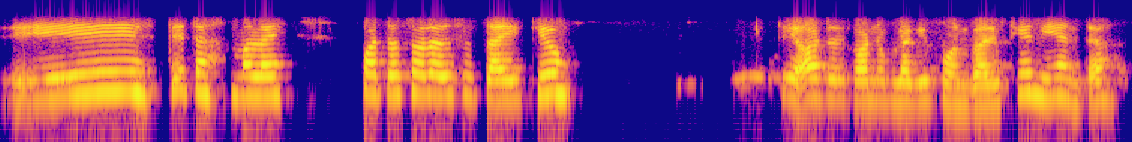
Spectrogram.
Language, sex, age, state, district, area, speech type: Nepali, female, 30-45, West Bengal, Jalpaiguri, rural, conversation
